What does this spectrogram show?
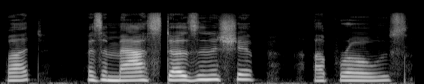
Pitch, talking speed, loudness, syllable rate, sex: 190 Hz, 125 wpm, -16 LUFS, 3.7 syllables/s, female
